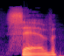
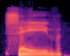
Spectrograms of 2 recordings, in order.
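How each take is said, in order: First: The vowel is not a long A sound. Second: The vowel is a long A sound. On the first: The speaker calls it wrong. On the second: The speaker calls it right.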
